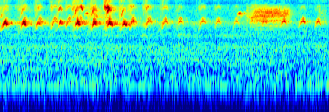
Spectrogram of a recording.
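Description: Costa's hummingbird giving thin, high, rapid chip notes, several per second, with a brief hissy rush near the end.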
